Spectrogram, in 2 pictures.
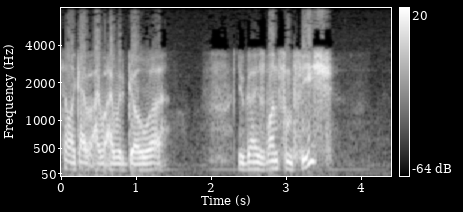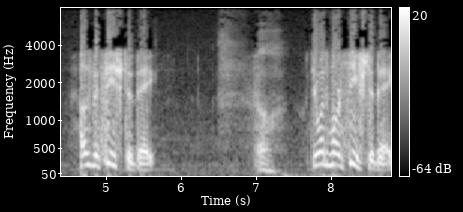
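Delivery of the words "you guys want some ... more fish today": put-on Norwegian accent in English. Showing off an imitation of the people of Norway: Norwegian accent. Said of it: "imitating the Norwegian accent".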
